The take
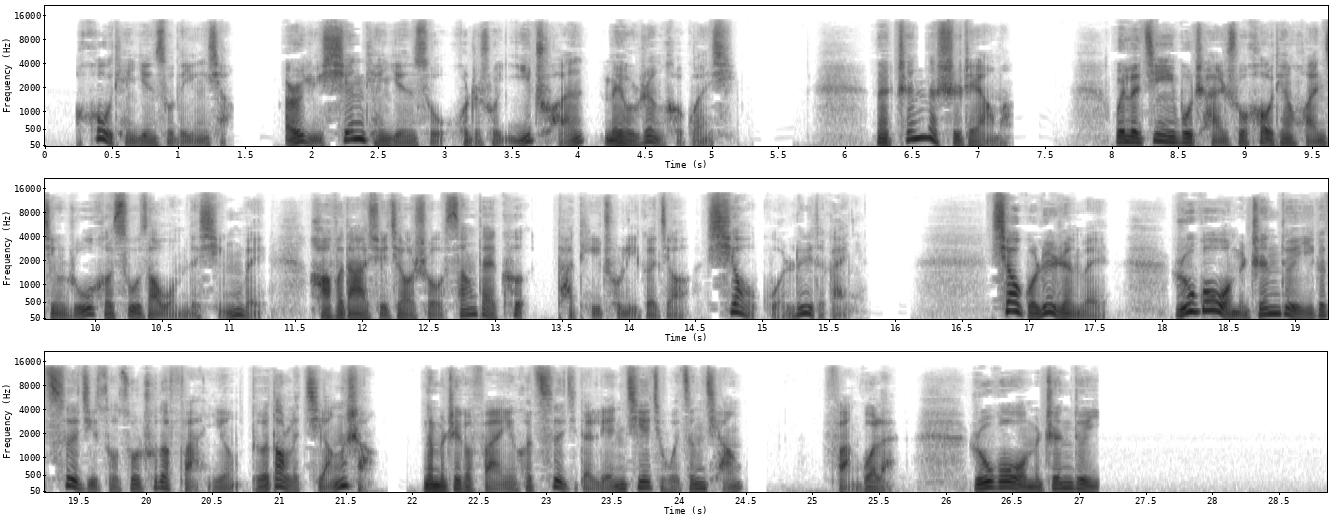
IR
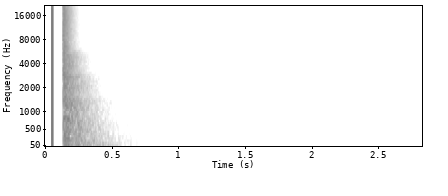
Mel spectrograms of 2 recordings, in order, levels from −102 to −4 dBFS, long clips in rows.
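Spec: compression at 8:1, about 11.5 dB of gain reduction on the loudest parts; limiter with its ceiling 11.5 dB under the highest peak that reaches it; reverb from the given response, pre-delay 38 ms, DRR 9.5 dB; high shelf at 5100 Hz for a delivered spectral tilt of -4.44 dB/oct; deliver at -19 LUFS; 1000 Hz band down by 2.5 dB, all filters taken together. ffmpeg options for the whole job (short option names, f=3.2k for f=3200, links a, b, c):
-filter_complex "[0:a]equalizer=f=1k:t=o:g=-3.5,highshelf=f=5.1k:g=4.5,acompressor=threshold=-29dB:ratio=8,alimiter=level_in=4.5dB:limit=-24dB:level=0:latency=1,volume=-4.5dB,asplit=2[a][b];[1:a]atrim=start_sample=2205,adelay=38[c];[b][c]afir=irnorm=-1:irlink=0,volume=-7dB[d];[a][d]amix=inputs=2:normalize=0,volume=20dB"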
